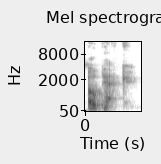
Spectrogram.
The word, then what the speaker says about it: OPEC: Most people recognize these countries, typically in the Middle East, as OPEC. So there's another one, O and then the word PEC, because we actually use the word in order to understand the acronym.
